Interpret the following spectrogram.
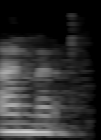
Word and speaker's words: honor: Jadi ini bacanya adalah bukan honor tapi honor.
